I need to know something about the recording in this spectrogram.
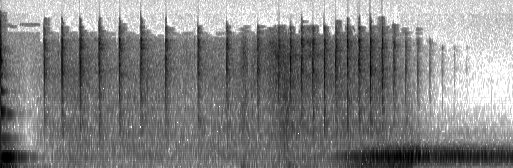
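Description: Logo-reveal sound effect: a sharp hit with a short low tone, then a run of crisp ticks like a ratchet. The ticks thin out, then speed into a fast flurry over a low swelling rumble, and they stop about five seconds in, leaving a steady low drone.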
